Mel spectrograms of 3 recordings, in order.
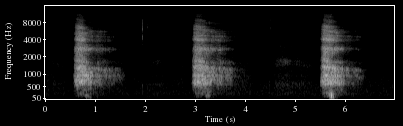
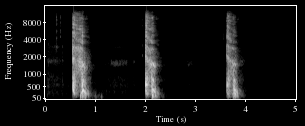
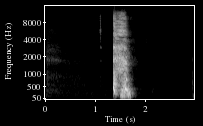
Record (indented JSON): {
  "exhalation_length": "7.0 s",
  "exhalation_amplitude": 7261,
  "exhalation_signal_mean_std_ratio": 0.36,
  "three_cough_length": "5.0 s",
  "three_cough_amplitude": 32665,
  "three_cough_signal_mean_std_ratio": 0.27,
  "cough_length": "3.0 s",
  "cough_amplitude": 32767,
  "cough_signal_mean_std_ratio": 0.27,
  "survey_phase": "beta (2021-08-13 to 2022-03-07)",
  "age": "45-64",
  "gender": "Female",
  "wearing_mask": "No",
  "symptom_none": true,
  "smoker_status": "Never smoked",
  "respiratory_condition_asthma": false,
  "respiratory_condition_other": false,
  "recruitment_source": "REACT",
  "submission_delay": "1 day",
  "covid_test_result": "Negative",
  "covid_test_method": "RT-qPCR",
  "influenza_a_test_result": "Negative",
  "influenza_b_test_result": "Negative"
}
